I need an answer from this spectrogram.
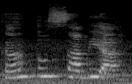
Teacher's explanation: Praticamente nem sai o som do A, sai só do O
